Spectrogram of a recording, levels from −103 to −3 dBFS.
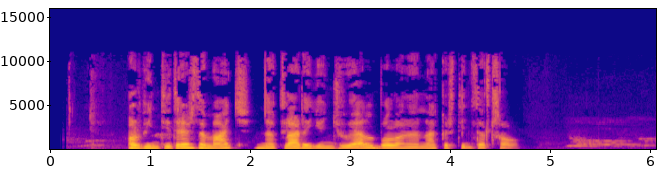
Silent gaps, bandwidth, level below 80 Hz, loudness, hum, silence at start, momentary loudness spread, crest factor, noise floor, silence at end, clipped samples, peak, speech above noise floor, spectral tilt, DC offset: none; 11.5 kHz; -72 dBFS; -21 LUFS; none; 0.8 s; 10 LU; 20 dB; -53 dBFS; 0.45 s; under 0.1%; -2 dBFS; 33 dB; -6 dB/octave; under 0.1%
